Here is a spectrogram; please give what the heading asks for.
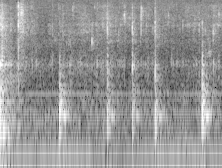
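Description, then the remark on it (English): Wet, squishy stirring with repeated soft slaps and clicks as a creamy sauce from a packet is mixed through Simple Truth noodles, roughly every half second, with a low steady hum underneath and no talking. “We're gonna pour the sauce packet in here.”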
